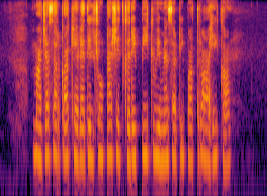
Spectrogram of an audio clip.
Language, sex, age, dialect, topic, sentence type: Marathi, female, 36-40, Standard Marathi, agriculture, question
